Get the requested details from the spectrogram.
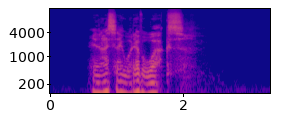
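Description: A young man speaks calmly and close to a microphone.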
